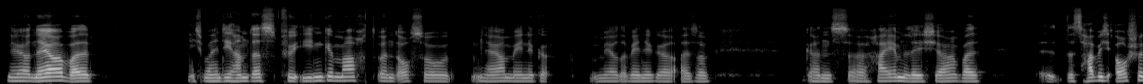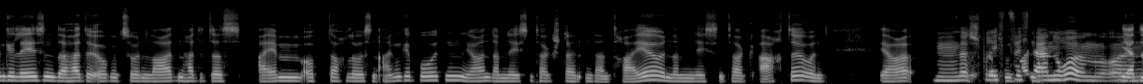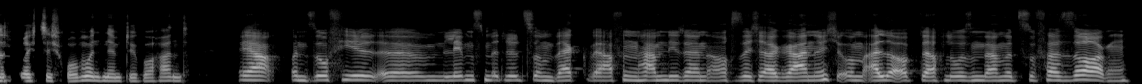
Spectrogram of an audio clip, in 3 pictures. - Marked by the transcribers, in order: other background noise
- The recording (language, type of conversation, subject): German, unstructured, Wie stehst du zur Lebensmittelverschwendung?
